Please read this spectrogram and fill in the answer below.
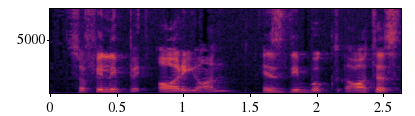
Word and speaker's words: Jorion: Remember one thing, this is not Jorion, J is silent here. So Philip Orion is the book author's name.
